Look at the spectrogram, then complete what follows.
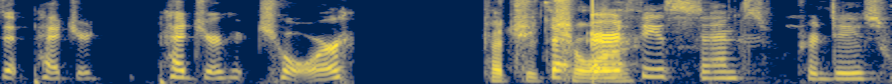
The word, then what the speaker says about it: petrichor: They pronounced it Petrichor.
